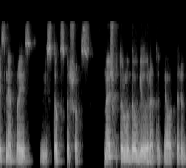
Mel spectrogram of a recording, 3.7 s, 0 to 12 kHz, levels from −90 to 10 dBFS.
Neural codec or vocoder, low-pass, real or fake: none; 7.2 kHz; real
